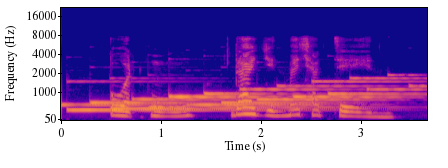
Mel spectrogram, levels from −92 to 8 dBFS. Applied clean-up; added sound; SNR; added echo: none; Mallet percussion; -4 dB; none.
